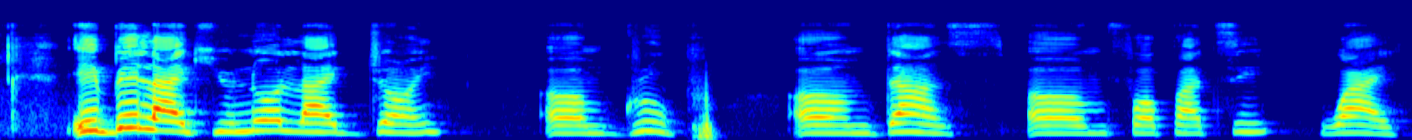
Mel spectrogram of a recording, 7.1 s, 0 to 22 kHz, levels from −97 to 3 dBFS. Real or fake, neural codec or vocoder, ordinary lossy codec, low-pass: real; none; none; 10.8 kHz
